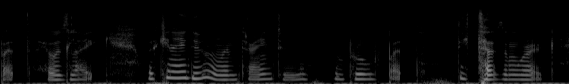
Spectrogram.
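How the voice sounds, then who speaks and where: A woman speaks quietly at a fairly slow pace. She leaves long, frequent pauses. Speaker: digital artist. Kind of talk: casual voiceover commentary. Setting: home recording, background noise. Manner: unscripted, rambling.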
